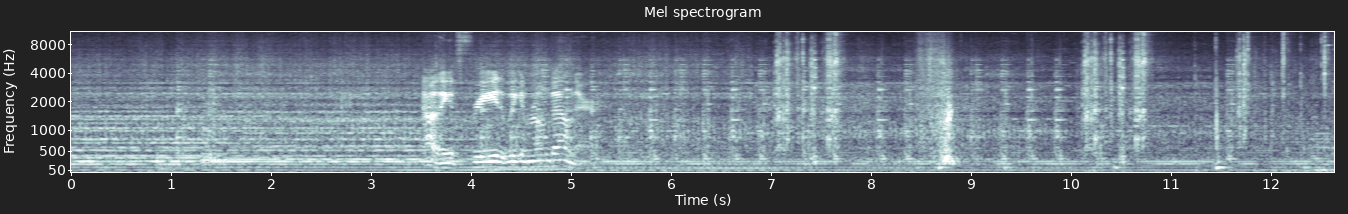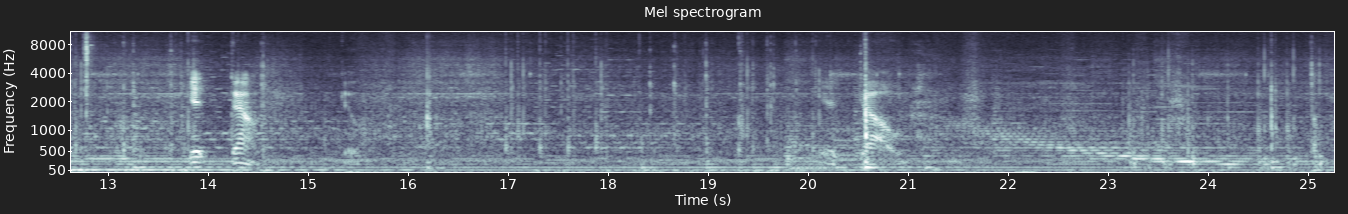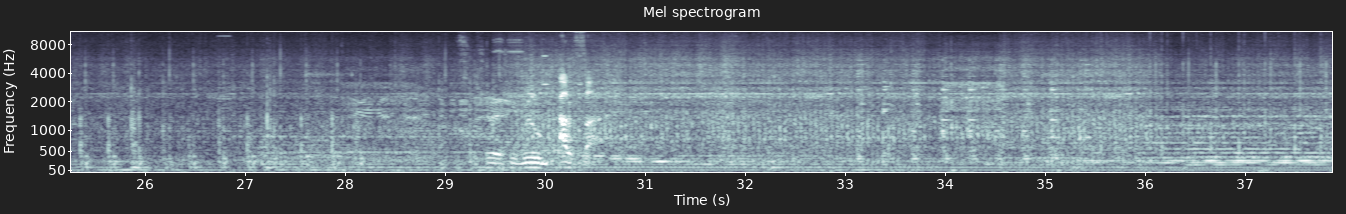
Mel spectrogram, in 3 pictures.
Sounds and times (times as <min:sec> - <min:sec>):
Music: 0:00.0 - 0:37.8.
